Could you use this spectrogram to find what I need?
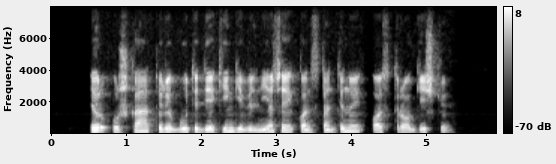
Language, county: Lithuanian, Marijampolė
